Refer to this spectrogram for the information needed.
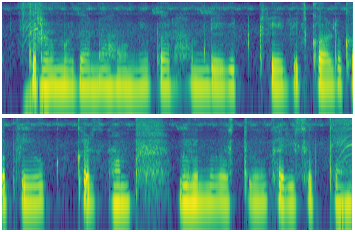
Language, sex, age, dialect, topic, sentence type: Hindi, female, 18-24, Awadhi Bundeli, banking, statement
